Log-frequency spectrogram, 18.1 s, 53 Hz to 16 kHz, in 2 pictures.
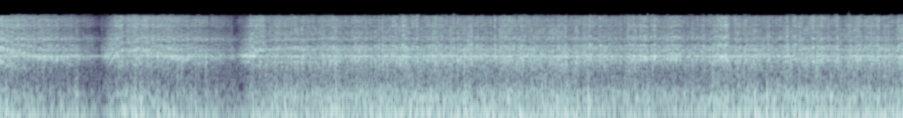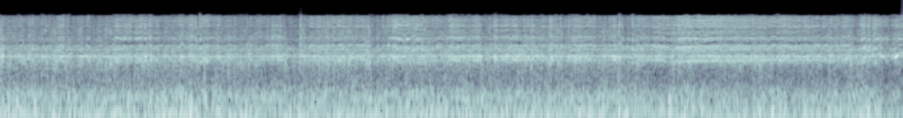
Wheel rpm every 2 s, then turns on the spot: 40, 180, 230, 230, 230, 230, 230, 230, 200.
none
